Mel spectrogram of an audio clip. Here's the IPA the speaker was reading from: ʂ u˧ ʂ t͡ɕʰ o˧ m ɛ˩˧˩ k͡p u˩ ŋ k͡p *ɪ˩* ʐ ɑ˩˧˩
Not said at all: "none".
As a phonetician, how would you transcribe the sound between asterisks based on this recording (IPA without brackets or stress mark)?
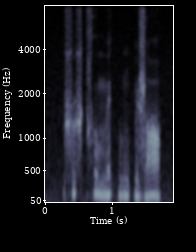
ɪ˩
